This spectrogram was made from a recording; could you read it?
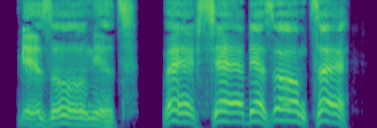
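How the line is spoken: Old man shouting. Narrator (Russian): прокричал старик

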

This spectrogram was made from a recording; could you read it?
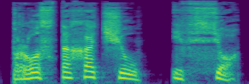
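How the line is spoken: Angry hiss. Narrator (Russian): сердито прошипел он

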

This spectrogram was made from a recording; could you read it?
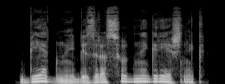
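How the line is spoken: Tender. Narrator (Russian): сказал он ласково

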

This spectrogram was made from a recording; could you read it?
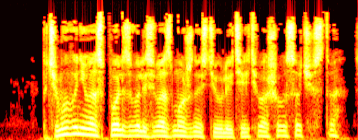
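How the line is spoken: Plain. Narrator (Russian): спросила Катерина

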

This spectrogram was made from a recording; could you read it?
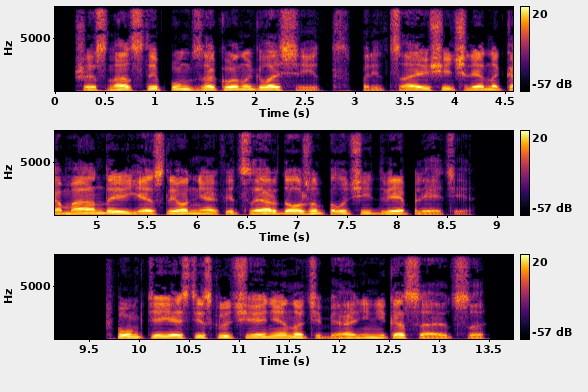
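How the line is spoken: Booming, dead man. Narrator (Russian): прогудел мертвец

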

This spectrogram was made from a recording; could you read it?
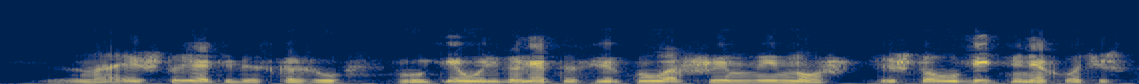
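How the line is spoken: Plain. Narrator (Russian): спросил я

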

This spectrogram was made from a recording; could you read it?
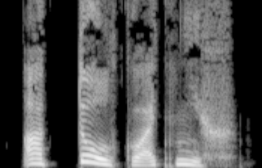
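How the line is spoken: Sudden angry spitting. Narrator (Russian): вдруг зло выплюнула она

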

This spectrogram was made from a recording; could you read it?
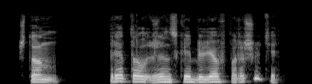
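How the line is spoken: Innocent-sounding voice. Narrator (Russian): Голос Иришки звучал невинно

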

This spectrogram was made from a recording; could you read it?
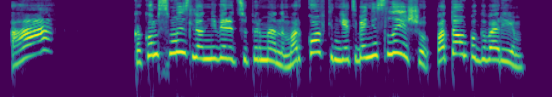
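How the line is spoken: Mother shouting. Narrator (Russian): прокричала мама

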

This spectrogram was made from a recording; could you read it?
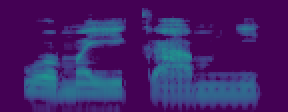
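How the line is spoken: Whisper. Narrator (Russian): шептал он

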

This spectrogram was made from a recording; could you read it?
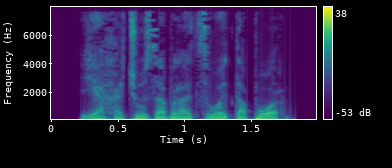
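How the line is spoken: Whisper. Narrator (Russian): шепнула она Уртоне

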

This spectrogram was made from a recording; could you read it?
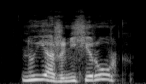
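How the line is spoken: Exclamation. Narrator (Russian): воскликнул Юджин

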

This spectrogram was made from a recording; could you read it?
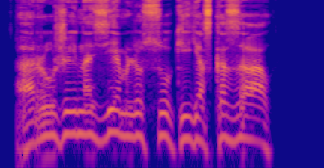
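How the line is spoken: Bellowing like a buffalo. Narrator (Russian): проревел буйволом семифутовый

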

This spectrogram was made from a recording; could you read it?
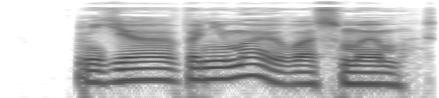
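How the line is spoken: Soft. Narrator (Russian): сказал он мягко

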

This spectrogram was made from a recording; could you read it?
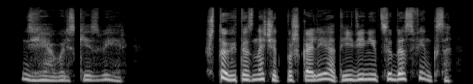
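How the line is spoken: Whispered. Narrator (Russian): прошептала

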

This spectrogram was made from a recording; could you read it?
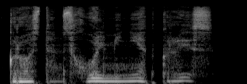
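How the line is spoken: Whispered answer. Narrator (Russian): ответила Лив шепотом

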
